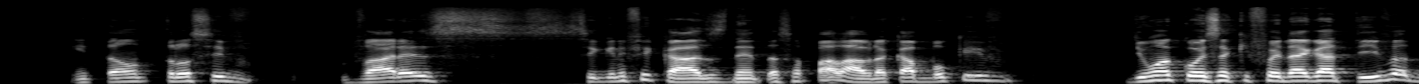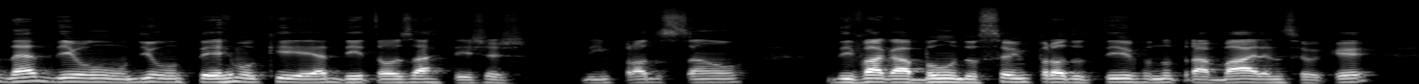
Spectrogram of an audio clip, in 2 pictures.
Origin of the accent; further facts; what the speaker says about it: Olinda, Pernambuco, Brazil; also born or lived in Recife; eu moro em Olinda, né, nascido e criado em Olinda, nascido em Recife, mas criado em Olinda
